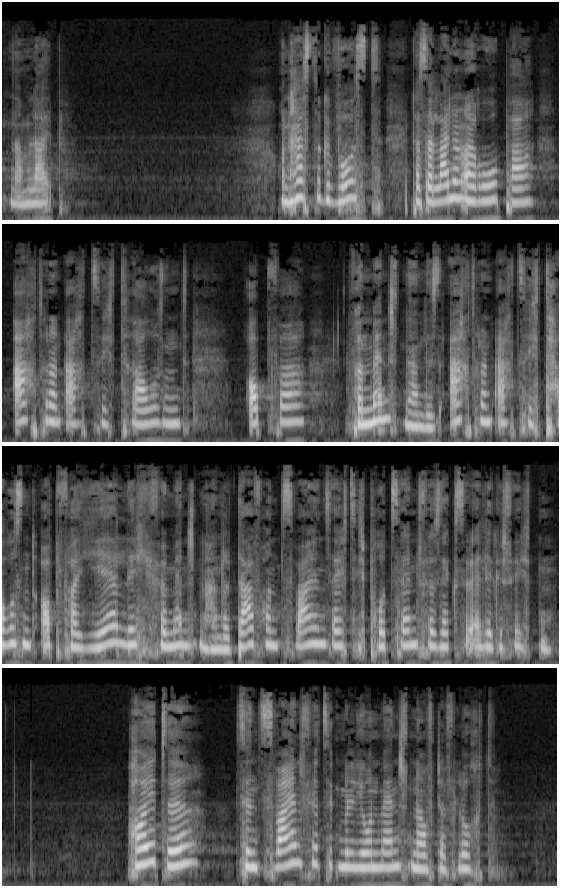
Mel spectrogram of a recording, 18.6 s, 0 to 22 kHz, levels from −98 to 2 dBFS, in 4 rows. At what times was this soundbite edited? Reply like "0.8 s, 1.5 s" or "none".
14.8 s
